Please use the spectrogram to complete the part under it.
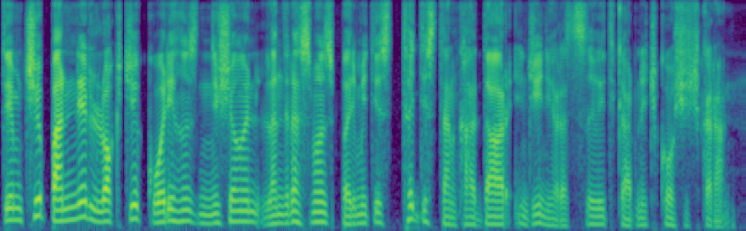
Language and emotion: Kashmiri, neutral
